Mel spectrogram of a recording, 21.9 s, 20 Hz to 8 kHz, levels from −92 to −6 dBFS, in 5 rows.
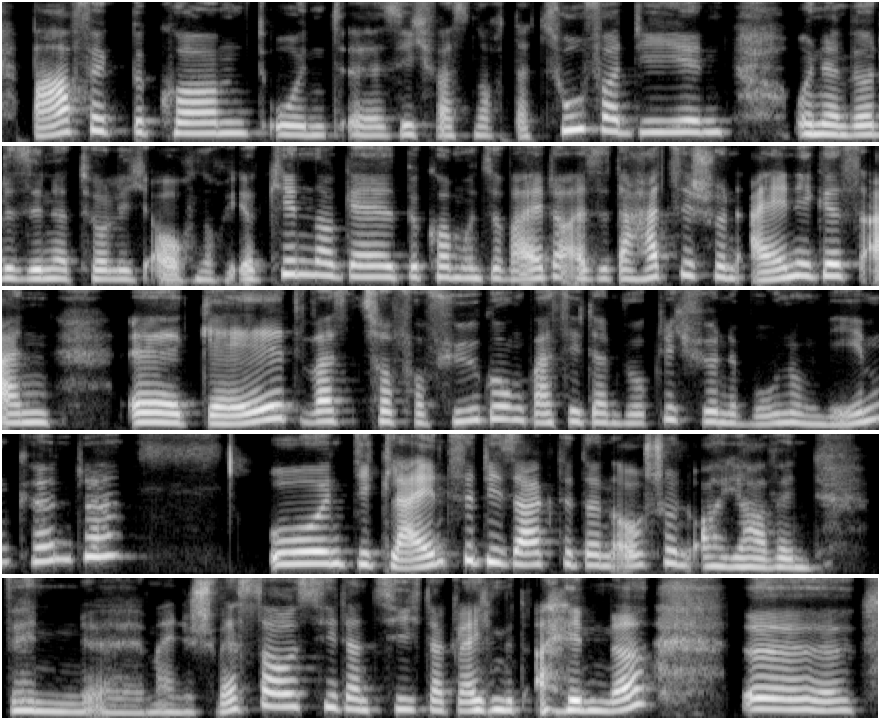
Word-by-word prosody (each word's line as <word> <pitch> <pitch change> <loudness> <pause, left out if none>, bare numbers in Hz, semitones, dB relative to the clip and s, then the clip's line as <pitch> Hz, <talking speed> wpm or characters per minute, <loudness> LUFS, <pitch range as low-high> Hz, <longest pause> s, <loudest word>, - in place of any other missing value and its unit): BAföG 245 +8 +2
bekommt 225 -2 -1
und, 185 -1 -2
äh, 180 0 -3
sich 195 +3 -4
was 180 0 -2
noch 180 -2 -9
dazu 275 - 0
verdient. 245 -3 -1 0.3
Und 210 0 +1
dann 195 -2 +2
würde 200 +1 +1
sie 190 0 +2
natürlich 185 -2 -3
auch - - -2
noch 170 -2 -10
ihr - - -3
Kindergeld 240 -2 0
bekommen 225 -1 -2
und 205 -1 -3
so 200 - -3
weiter. 210 +5 0
Also, 195 +1 -2
da 190 -1 -2
hat 220 +1 +2
sie 265 - -1
schon 230 -4 -2
einiges 245 +6 +2
an, 200 0 +1 0.3
äh, 200 0 +5
Geld, 200 +7 +3
was 220 0 +1
zur 215 0 +2
Verfügung 210 +2 -6 0.3
was 195 0 -1
sie 215 -1 -3
dann 195 -2 -5
wirklich 210 +8 -7
für 215 - -2
'ne 185 -5 -6
Wohnung 175 +1 -5
nehmen 205 - -4
könnte. 325 +6 -2 0.9
Und 255 0 +4
die 240 - +1
Kleinste, 230 - +4
die 295 - +3
sagte 240 0 +2
dann 220 -1 -2
auch 220 - -1
schon: 250 0 -2
„Oh 200 - -2
ja, 190 -2 0
wenn 175 -2 -3 0.3
wenn 180 -4 -2
äh, 150 -3 -8
meine 160 0 -8
Schwester 215 - +4
auszieht, 275 -1 0
dann 215 -2 0
ziehe 215 +1 -1
ich 210 - -10
da 205 - 0
gleich 195 +1 +2
mit 205 0 0
ein“, 200 -2 +4
ne? 225 - +4 0.5
Äh, 215 -3 +3
210 Hz, 185 wpm, -23 LUFS, 190-240 Hz, 0.9 s, äh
